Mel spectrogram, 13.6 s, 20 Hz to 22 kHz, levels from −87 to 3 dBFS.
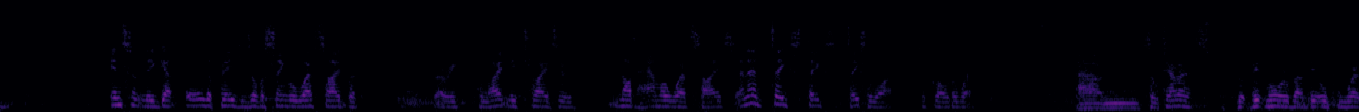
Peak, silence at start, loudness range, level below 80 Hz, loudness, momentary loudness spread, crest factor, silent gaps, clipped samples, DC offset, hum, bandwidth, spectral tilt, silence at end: -50 dBFS; 0 s; 2 LU; under -90 dBFS; -67 LUFS; 4 LU; 18 dB; none; under 0.1%; under 0.1%; none; 15 kHz; -4 dB/octave; 0 s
